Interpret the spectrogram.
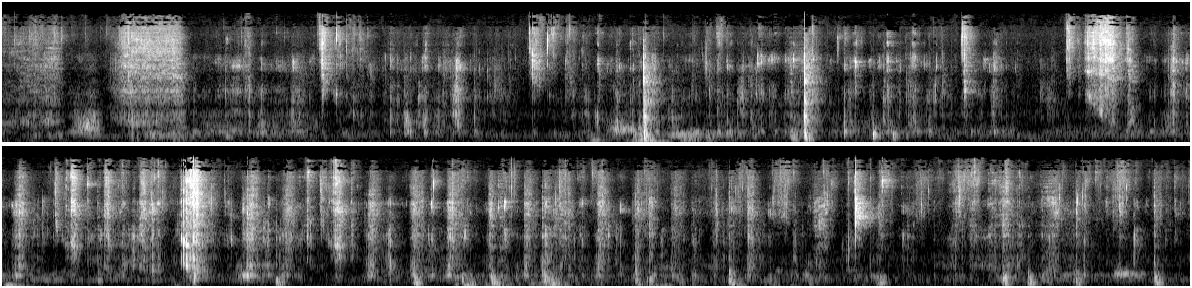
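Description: Close-miked chewing and biting of pork innards curry and rice: wet mouth smacks and many short, irregular clicks, a few sharper ones standing out.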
